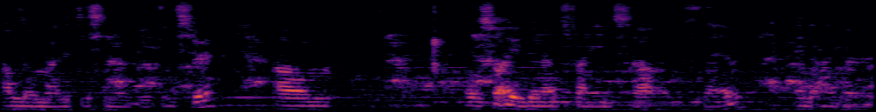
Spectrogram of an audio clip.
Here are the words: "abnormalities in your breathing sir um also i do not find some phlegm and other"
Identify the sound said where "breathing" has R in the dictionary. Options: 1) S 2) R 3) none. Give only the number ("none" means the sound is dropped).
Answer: 3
